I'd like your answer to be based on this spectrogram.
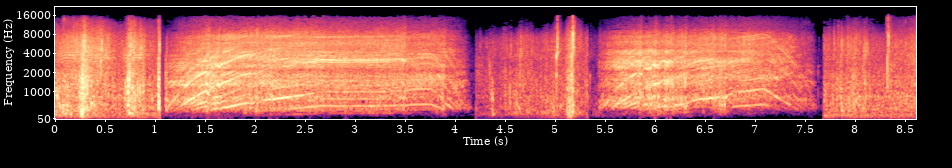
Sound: leaves and branches crackling; chainsaw running; leaves and branches crackling

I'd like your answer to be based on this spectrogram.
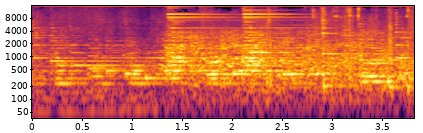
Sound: indistinct chatter

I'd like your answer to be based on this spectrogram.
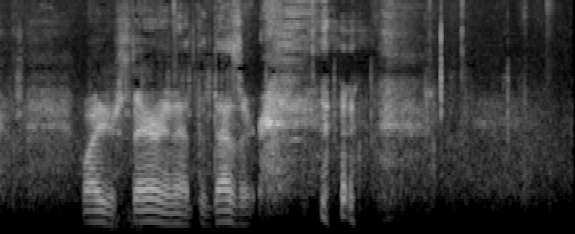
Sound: laughs

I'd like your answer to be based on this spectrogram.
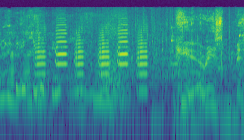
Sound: all laughing; horn tooting

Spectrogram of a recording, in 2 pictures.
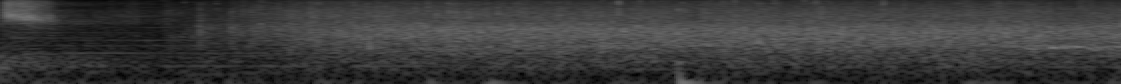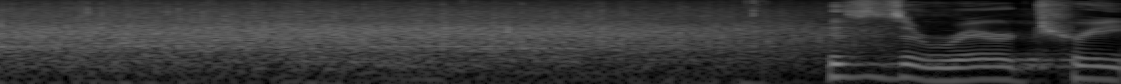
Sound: applause

